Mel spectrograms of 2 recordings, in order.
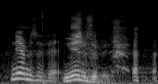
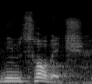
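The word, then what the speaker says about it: Nimzowitsch: A lot of English speaking chess players refer to the player as Nimzovich. But the correct pronunciation of this player, who was born in Latvia, settled in Denmark, is Nimzovich.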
